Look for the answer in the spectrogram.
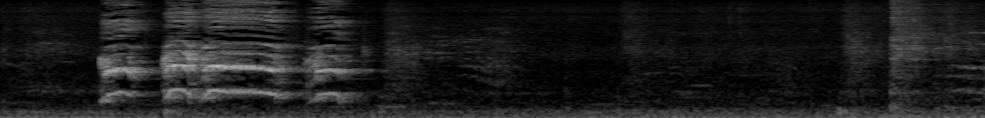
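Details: Rooster crowing early in the morning: one loud, drawn-out cock-a-doodle-doo of about one and a half seconds with a harsh, rising then level tone, followed by quiet background hum and a faint later call.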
